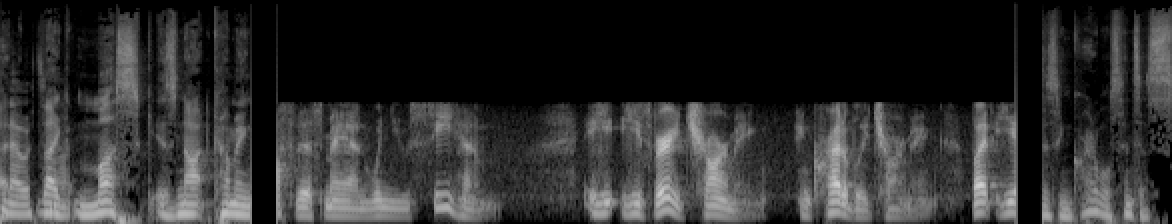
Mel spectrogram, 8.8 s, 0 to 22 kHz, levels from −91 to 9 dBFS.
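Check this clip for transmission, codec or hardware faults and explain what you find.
One fault stands out. From 1.87 to 7.81 s, after "is not coming", a 200 ms gap precedes dull, boxy sound cut off above 3.8 kHz, with a faint new hiss and a level shift of a few decibels. That points to the input likely switching to a poorer device. The changed noise and level set it apart from a simple bandwidth drop.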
